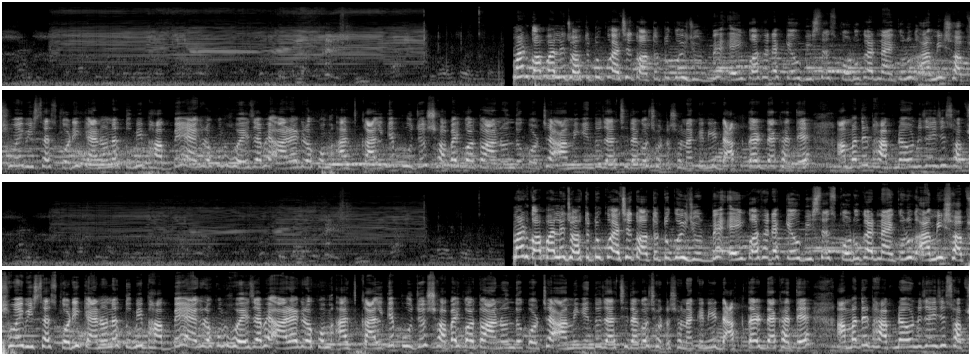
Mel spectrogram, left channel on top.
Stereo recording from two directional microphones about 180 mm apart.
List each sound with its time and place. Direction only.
5.0 s speech: 40° right (ahead or behind)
